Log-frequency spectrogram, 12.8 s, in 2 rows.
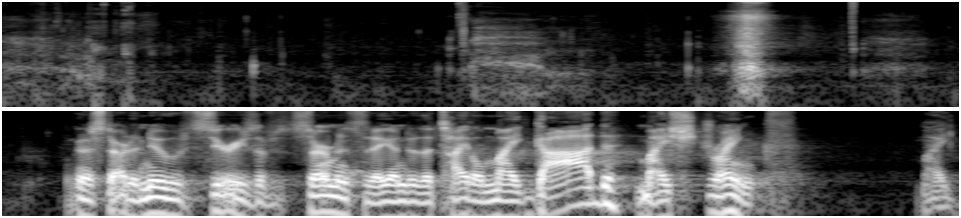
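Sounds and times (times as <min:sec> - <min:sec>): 
preacher sipping and swallowing water: 0:00.0 - 0:01.9, 0:02.9 - 0:04.0
speech: 0:06.8 - 0:11.7, 0:12.5 - 0:12.7.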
